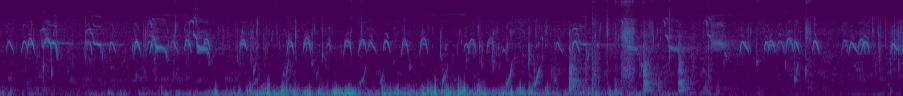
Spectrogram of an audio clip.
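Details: Baby ducks eating food, giving rapid high-pitched peeps, short chirps repeated several times a second over a low rumbling and clattering noise from feeding.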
